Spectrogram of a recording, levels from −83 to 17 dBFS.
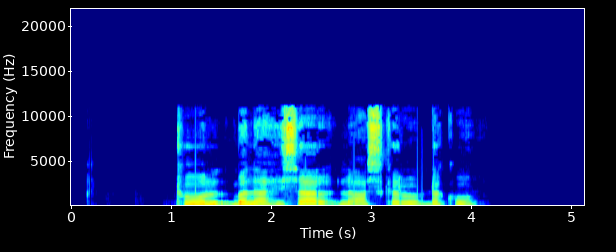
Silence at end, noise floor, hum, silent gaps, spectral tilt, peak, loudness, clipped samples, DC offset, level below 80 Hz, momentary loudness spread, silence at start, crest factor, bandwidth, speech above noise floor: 1.1 s; -81 dBFS; none; none; -4 dB/octave; -4 dBFS; -22 LUFS; under 0.1%; under 0.1%; -58 dBFS; 14 LU; 1.05 s; 20 dB; 11.5 kHz; 59 dB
